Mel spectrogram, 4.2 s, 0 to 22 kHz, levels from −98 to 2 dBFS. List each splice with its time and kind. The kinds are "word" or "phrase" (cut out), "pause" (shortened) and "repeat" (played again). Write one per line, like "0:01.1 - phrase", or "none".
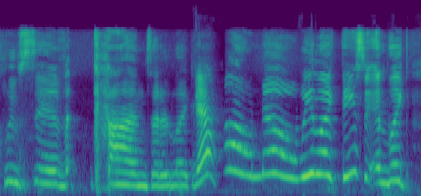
none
